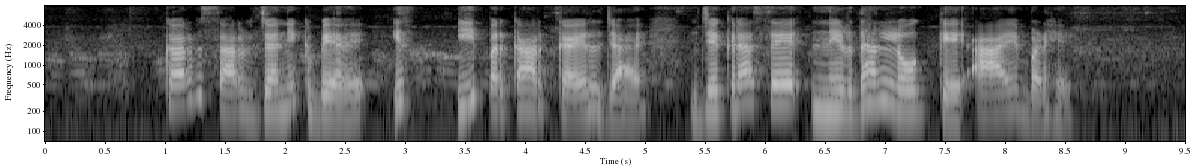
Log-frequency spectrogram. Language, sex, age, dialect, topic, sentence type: Magahi, female, 31-35, Southern, banking, statement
